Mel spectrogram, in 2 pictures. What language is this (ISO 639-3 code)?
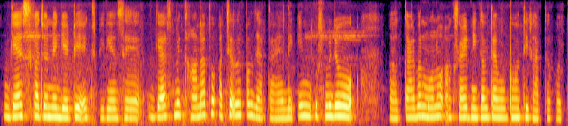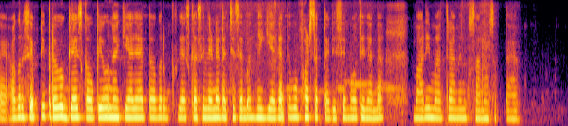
hin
